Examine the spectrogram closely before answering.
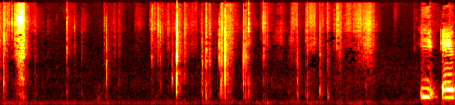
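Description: Paper crinkles and rustles as it is unwrapped close by.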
